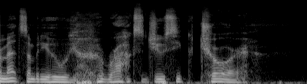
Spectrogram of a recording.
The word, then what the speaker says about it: Couture: any other brand, man, Juicy Coocher just I know I'm not saying it right. I'm saying it wrong on purpose, but yeah, if you've ever met somebody who rocks juicy couture, like they're never classy and they're never understanding.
